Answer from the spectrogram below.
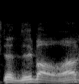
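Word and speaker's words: Daboll: So Debo, how you pronounce his name, the coach? – Brian Debo. Doesn't rhyme with Tebow. Debo.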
